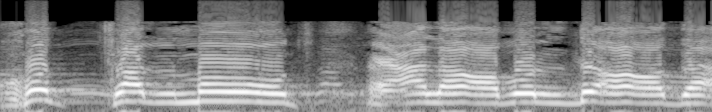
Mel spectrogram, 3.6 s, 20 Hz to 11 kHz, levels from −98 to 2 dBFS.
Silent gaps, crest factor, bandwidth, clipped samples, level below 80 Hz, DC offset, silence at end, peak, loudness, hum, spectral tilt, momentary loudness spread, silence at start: none; 6 dB; 11 kHz; 9%; -42 dBFS; 0.9%; 0 s; 0 dBFS; -7 LUFS; none; -5 dB/octave; 6 LU; 0 s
